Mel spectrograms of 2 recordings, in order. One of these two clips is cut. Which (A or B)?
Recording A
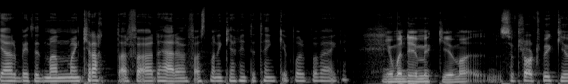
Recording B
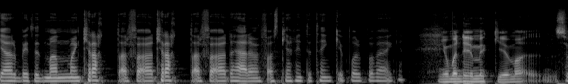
B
